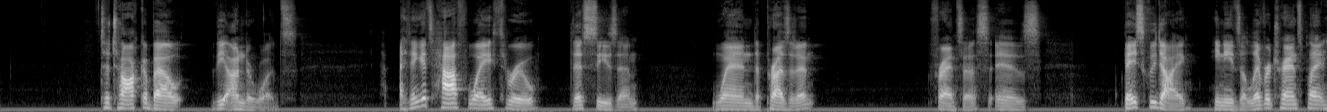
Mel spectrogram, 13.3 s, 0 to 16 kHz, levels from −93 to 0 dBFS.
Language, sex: English, male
